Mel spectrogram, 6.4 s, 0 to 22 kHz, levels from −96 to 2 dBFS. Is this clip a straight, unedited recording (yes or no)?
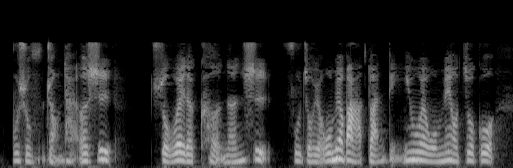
yes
